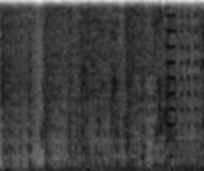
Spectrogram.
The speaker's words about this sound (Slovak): a teraz som už naozaj úplne pri brehu Mary, neviem, či budete počuť aj to vlnenie, je veľmi, veľmi jemnučké, nefúka momentálne.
